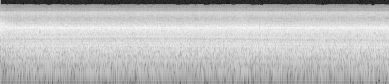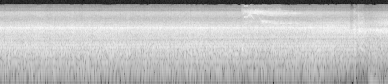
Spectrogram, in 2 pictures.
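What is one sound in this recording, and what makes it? A motorcycle engine whines steadily at high speed.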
